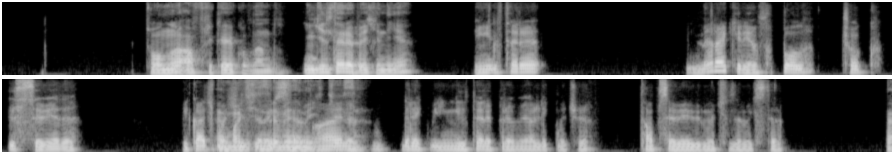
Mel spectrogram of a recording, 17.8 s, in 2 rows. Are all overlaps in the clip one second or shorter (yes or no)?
no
